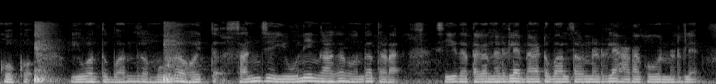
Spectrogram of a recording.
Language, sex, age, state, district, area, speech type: Kannada, male, 18-30, Karnataka, Haveri, rural, spontaneous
